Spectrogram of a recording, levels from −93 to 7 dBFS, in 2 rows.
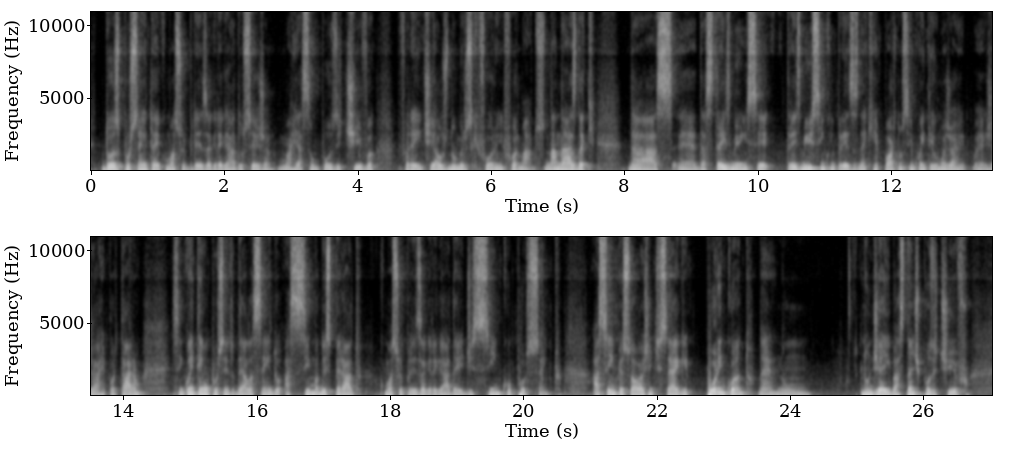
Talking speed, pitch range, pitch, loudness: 130 wpm, 130-145 Hz, 135 Hz, -24 LUFS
